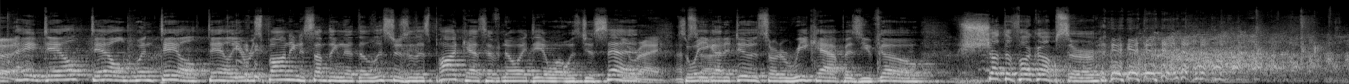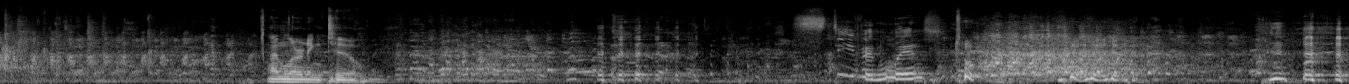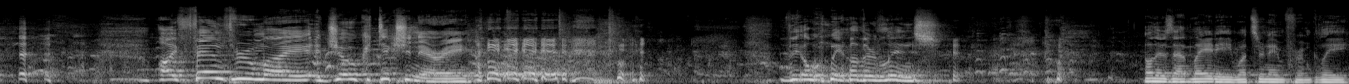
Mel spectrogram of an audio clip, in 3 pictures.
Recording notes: Live from the Improv in Houston.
